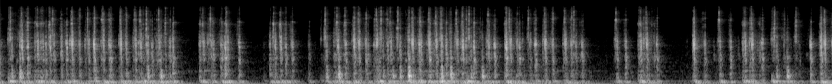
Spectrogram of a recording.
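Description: Fingertips with painted nails type fast on a full-size backlit plastic mechanical keyboard, a Razer BlackWidow with clicky green switches, resting on a desk. Dense runs of sharp, bright clicks and clacks from pressing and tapping the keys come in bursts broken by brief pauses. A low thump sits under each keystroke.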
